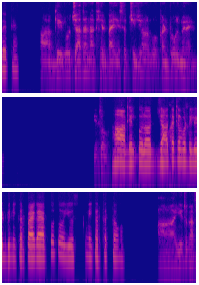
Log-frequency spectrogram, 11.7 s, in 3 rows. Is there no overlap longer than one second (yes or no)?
yes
